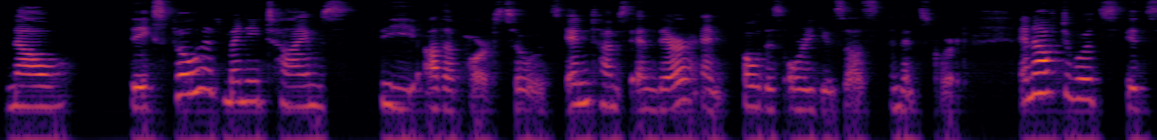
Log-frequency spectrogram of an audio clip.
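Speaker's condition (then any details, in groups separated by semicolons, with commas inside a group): No condition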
